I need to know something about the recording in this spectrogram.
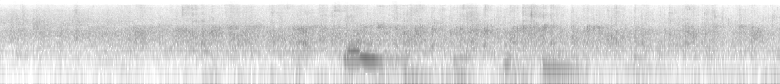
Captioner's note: applause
